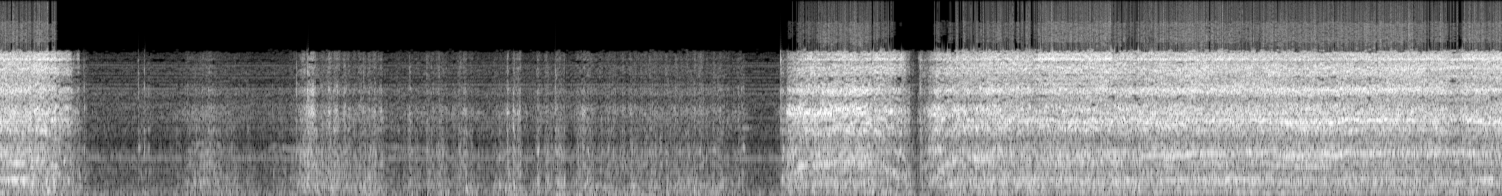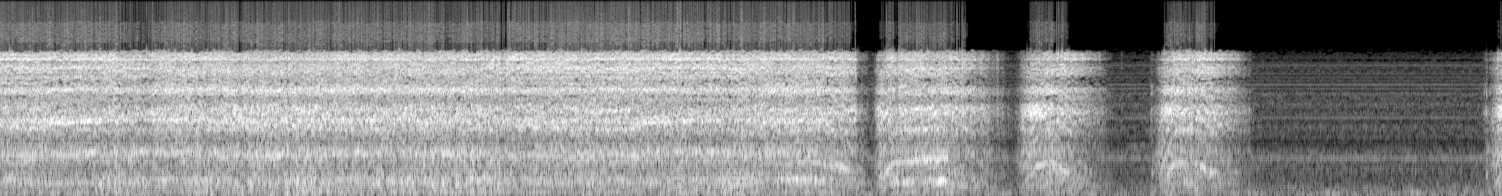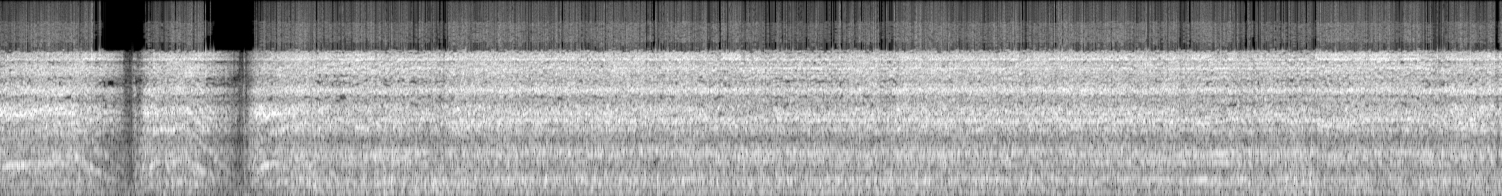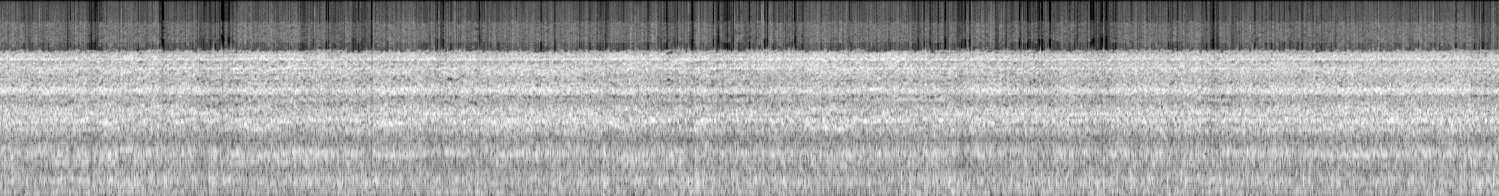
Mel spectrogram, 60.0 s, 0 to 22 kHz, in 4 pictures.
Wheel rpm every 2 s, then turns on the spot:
60, 20, 20, 40, 150, 220, 230, 230, 220, 230, 220, 160, 50, 40, 30, 90, 180, 230, 230, 230, 230, 230, 220, 230, 230, 230, 230, 230, 230, 220.
0-6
